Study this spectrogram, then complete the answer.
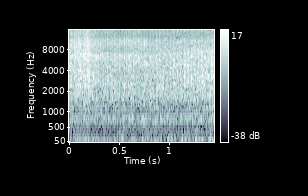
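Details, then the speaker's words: Half-million-mile (490,000 mi) VW Caddy diesel idling with deep clatter and a slightly lumpy, uneven beat after teardown to get it started; running rough and not perfect, but far better than before. "look at that power it's running it's not great but it's 100 better than it was before look at that beauty"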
